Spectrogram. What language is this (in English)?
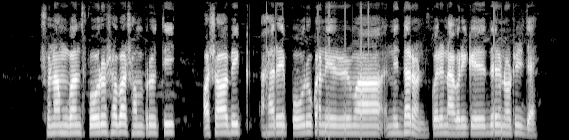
Bangla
